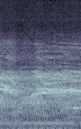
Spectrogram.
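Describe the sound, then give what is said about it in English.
A crowd of young people shouting and cheering together at an event with the Pope on stage, a dense, continuous roar that holds steady without pause. “And it's constant this constant shouting.”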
